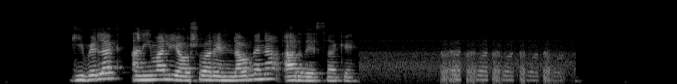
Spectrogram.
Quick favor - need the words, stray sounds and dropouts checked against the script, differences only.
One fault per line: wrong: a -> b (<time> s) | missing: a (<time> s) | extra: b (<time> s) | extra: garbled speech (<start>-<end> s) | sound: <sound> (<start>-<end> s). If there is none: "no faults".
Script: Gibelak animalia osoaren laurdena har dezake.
sound: laugh (4.4-5.7 s)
